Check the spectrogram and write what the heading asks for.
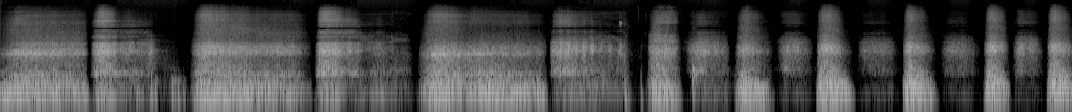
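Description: Loud heavy breathing from a caller over a phone line, slow drawn-out breaths at first that quicken into a rapid, rhythmic run of short panting puffs, with no talking.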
